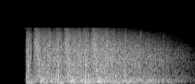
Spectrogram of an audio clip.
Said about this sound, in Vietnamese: Chốc lát sau, một chuỗi âm thanh nổ tung liên tiếp vang lên.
